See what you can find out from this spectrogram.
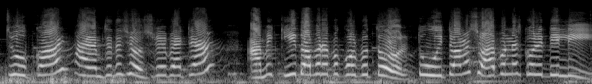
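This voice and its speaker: A woman's voice: very high voice, brisk. A woman voicing a bossy, furious wife who scolds and threatens in an exaggerated comic cartoon. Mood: angry, scolding. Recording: loud music behind.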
